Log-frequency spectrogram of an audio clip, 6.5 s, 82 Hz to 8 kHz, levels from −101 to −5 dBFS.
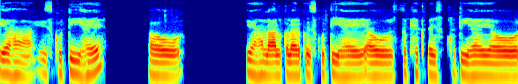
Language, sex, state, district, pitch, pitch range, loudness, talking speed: Hindi, male, Chhattisgarh, Balrampur, 135 Hz, 130-145 Hz, -21 LUFS, 155 wpm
